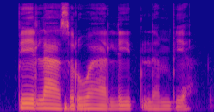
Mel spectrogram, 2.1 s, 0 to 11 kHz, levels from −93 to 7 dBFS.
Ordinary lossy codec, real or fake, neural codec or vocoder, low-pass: none; real; none; 9.9 kHz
